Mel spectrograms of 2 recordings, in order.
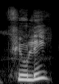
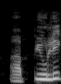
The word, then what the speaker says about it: फ्यूली: पूरे जंगली इलाकों में आप जहाँ भी नज़र डालेंगे तो आपको ये फ्यूली, जो यहाँ का लोकल टोन है, प्रोनाउंसिएशन में फ्यूली बोलते हैं, वैसे प्यूली के नाम से भी जाना जाता है।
